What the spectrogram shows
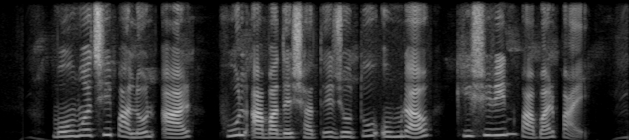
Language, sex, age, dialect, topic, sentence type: Bengali, female, 18-24, Rajbangshi, agriculture, statement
